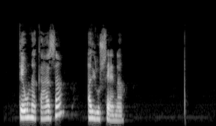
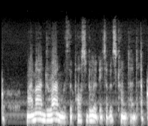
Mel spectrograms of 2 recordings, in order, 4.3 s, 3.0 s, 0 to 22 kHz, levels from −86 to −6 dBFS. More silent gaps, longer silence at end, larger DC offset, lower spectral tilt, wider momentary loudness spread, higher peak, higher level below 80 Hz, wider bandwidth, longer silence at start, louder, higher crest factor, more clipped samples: neither; first, 1.85 s vs 0 s; neither; second, -5 dB/octave vs -6.5 dB/octave; first, 13 LU vs 7 LU; about the same, -2 dBFS vs 0 dBFS; second, -74 dBFS vs -44 dBFS; second, 10 kHz vs 11.5 kHz; first, 0.4 s vs 0.05 s; second, -21 LUFS vs -10 LUFS; first, 22 dB vs 10 dB; neither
